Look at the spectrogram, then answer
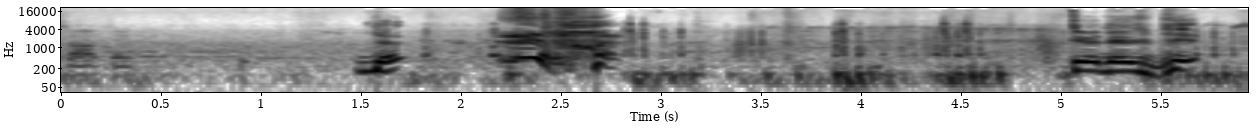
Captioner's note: heaving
